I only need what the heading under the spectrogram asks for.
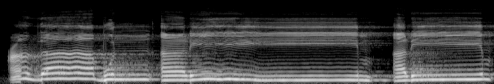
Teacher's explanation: Walahum adzabun, adzabun dza fathah bertemu alif 2 harokat, adzabun di tanwin bertemu hamzah, kita baca jelas idhar halqi. Adzabun alim, alim ada mat yang bertemu dengan huruf hidup dan dibaca waqaf, namanya mat arid li sukun. · alim ada mat yang bertemu dengan huruf hidup dan dibaca waqaf, namanya mat arid li sukun. 4 harokat kita panjangkan.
